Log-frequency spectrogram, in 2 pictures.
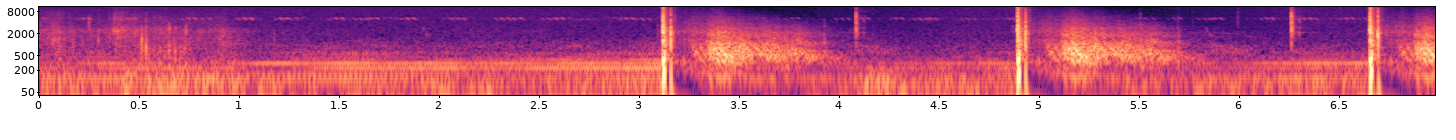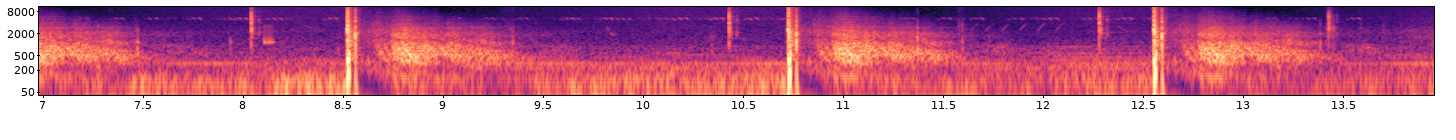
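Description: Rifle shots fired at a target while checking a GOWUTAR A20 optic for zero after drop testing: six sharp, loud cracks spaced roughly evenly, each followed by a brief echoing tail, with quiet outdoor ambience between.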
